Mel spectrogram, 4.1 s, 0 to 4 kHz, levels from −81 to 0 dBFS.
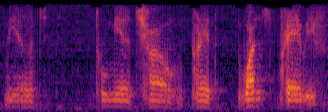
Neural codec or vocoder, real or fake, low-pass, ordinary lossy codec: vocoder, 22.05 kHz, 80 mel bands, Vocos; fake; 3.6 kHz; MP3, 32 kbps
